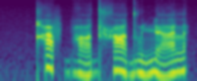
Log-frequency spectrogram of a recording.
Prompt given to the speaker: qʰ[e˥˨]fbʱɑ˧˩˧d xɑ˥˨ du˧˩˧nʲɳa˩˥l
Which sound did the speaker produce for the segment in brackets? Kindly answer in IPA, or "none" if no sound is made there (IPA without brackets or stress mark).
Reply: ɛ˥˨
